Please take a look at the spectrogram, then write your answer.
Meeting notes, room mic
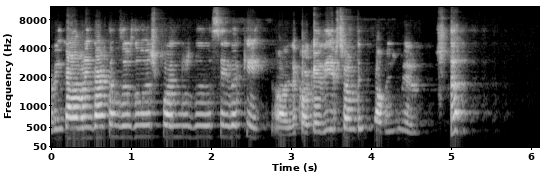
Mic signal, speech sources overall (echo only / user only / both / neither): echo only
